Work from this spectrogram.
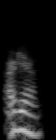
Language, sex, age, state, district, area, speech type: Odia, male, 60+, Odisha, Jharsuguda, rural, conversation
